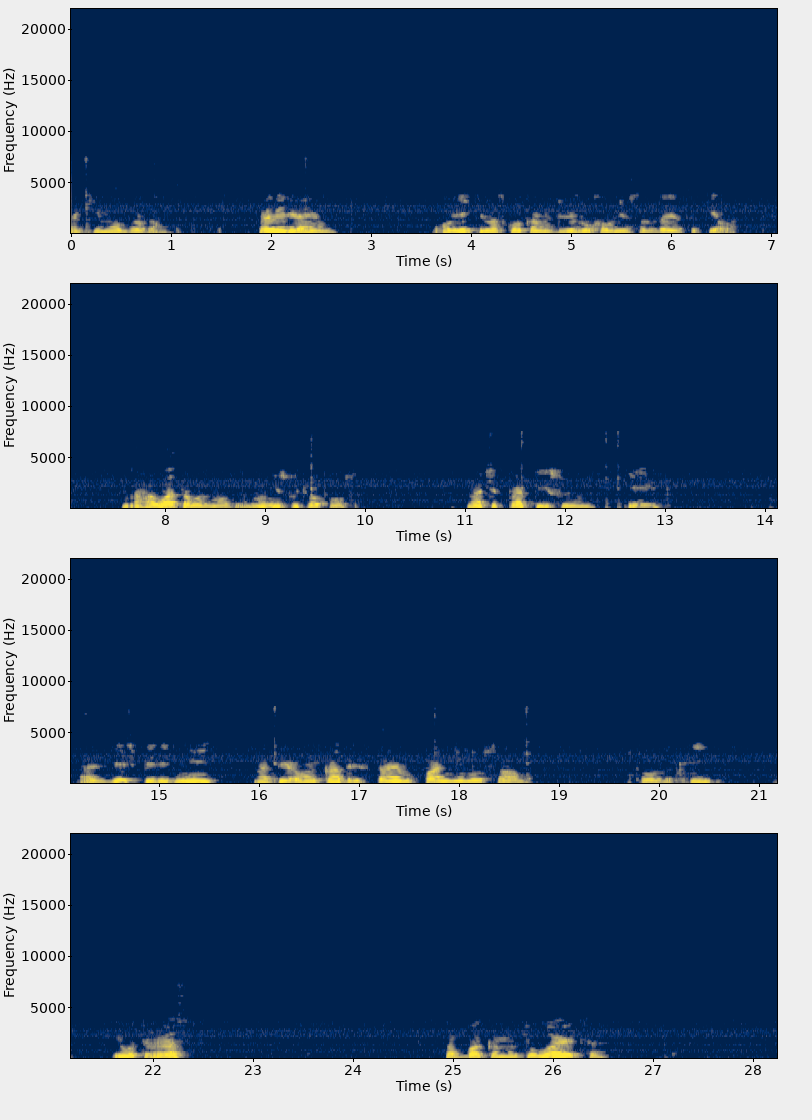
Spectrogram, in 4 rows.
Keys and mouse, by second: 2.4-11.5 drag, 12.4 click, 14.0-16.2 drag, 17.6 click, 21.1-28.2 drag.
